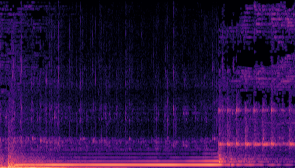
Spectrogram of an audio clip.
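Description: One long, steady horn-like blast, held for about three seconds over the fading rumble of a deep boom. Near the end, bright chiming music takes over.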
